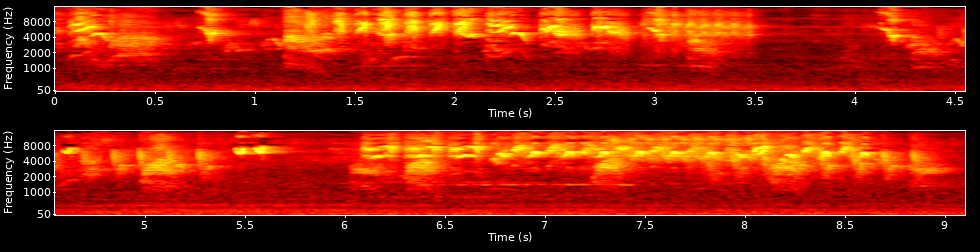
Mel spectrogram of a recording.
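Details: Common iora (sogon) in vigorous rival-challenging song: long runs of fast sharp chirps, squeaky scratchy notes and thin whistled trills, a short pause, then a sustained chattering stretch; faint wingbeat-like flutters and background hum.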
